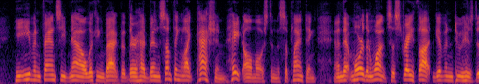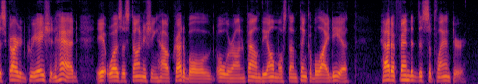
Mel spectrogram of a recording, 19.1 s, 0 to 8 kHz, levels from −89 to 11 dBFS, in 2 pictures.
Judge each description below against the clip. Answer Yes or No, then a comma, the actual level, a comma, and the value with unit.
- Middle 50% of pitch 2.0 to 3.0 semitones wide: No, average, 3.8 semitones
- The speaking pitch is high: No, medium, 140 Hz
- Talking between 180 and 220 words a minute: No, average, 145 wpm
